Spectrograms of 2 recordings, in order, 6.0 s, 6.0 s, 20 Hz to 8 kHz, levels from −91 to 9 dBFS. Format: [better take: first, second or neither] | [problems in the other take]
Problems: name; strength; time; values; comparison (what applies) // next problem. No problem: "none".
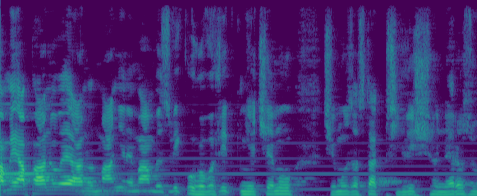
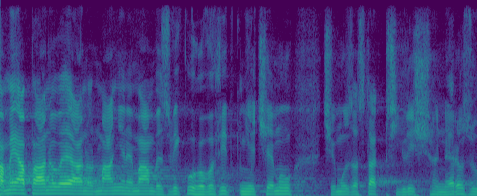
second | noise reduction (classical method log-MMSE)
